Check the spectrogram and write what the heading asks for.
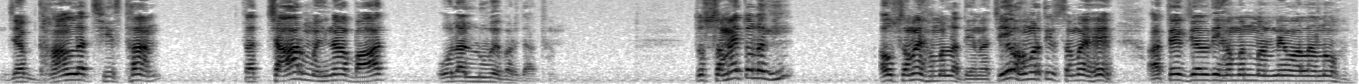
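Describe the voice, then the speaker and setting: A man with a Chhattisgarhi accent giving a forceful interview answer, declaiming in rallying repeated lines. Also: a little high, distant mic. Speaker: interviewee, activist leader. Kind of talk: fiery political speech.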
